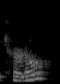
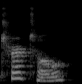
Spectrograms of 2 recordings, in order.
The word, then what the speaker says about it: turtle: And again, note the difference in pronunciation when I say turtle with the flapped T and turtle where I don't flap the T, and how an American English pronunciation is more likely to have turtle with a flapped T.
